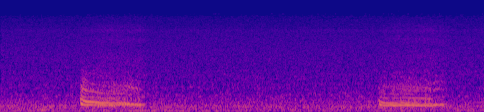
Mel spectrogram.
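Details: Asleep, Butters lets out two tiny squeaky snores, each a buzzy, tonal whine of about three quarters of a second that dips slightly in pitch, spaced nearly four seconds apart against soft background hiss.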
